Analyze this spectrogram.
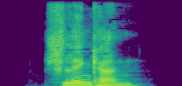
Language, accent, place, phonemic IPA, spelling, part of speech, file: German, Germany, Berlin, /ˈʃlɛŋkɐn/, schlenkern, verb, De-schlenkern.ogg
- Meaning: 1. to dangle, sway 2. to wander, stroll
